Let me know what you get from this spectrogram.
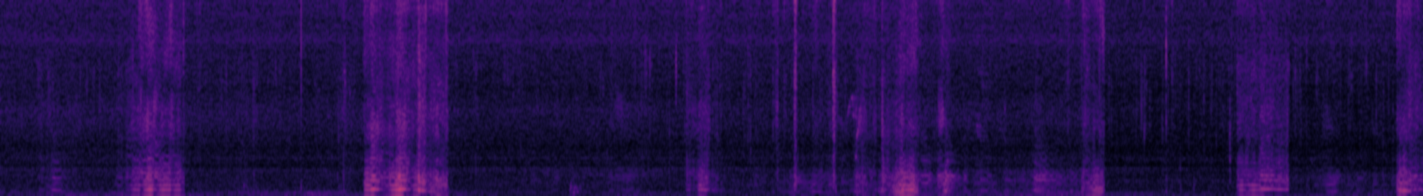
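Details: Green bottle flies feeding on a dead mouse: repeated short buzzing bursts of harmonic drone, some loud and close, others faint, rising and fading as flies take off and land, with quiet pauses between.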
